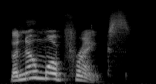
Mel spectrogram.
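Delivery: plain reading voice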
